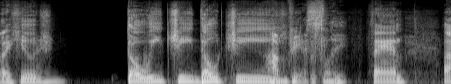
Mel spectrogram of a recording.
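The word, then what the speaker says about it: Doechii: You pronounced Dochi's name wrong, she is from Tampa. How do I pronounce Product of Blake High School. What did I say? Doichi. Is it I don't. How do you say it? I forget. Dochi? I think so.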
